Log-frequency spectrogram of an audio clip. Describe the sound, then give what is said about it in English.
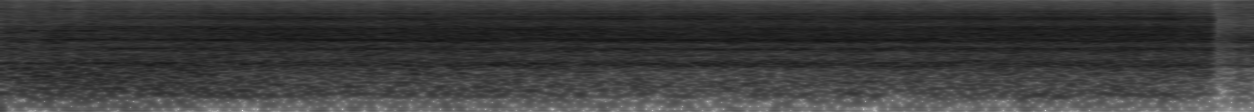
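A fast train thunders past on well-worn rails, its loud, steady roar filling the air for several seconds before cutting off abruptly near the end. No voices are heard. “The roar of the passing train shocked Malcolm's memory back to the vivid heat of a moment that took place ten years before.”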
